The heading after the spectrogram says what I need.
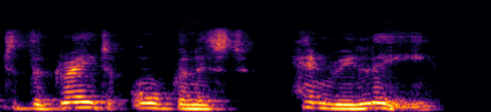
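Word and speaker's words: Ley: that we're indebted to the great organist henry lee spelt any why but it's pronounced lee who is to play the westminster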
